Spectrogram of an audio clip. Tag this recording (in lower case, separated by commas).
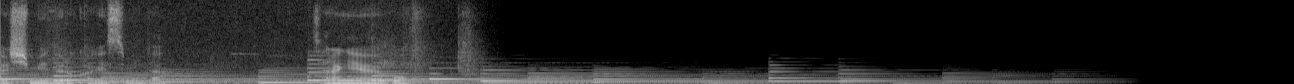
male speech, music, speech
